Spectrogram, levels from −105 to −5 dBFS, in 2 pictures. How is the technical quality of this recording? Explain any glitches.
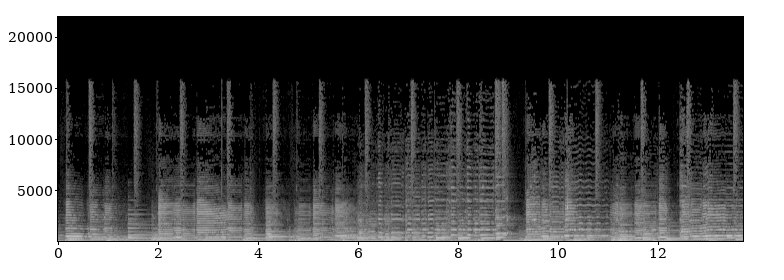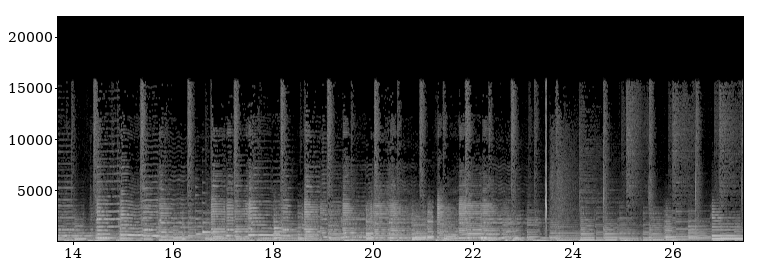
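The recording has three electrical switching spikes, at 3.28 s, at 10.18 s and from 23.44 to 23.47 s. A nearby switch or motor likely arced briefly onto the audio line, adding sharp snaps that peak around -15 dBFS at first and around -10 dBFS later. The last one is much longer, about 27 ms.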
